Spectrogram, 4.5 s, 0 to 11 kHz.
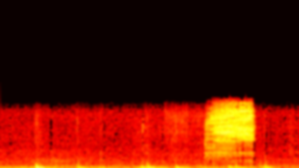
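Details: At Théding, France, on 10 July 2021, a young barn owl visiting its parents' food store gives one loud rasping hiss of under a second, after scattered thuds and scratching sounds.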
